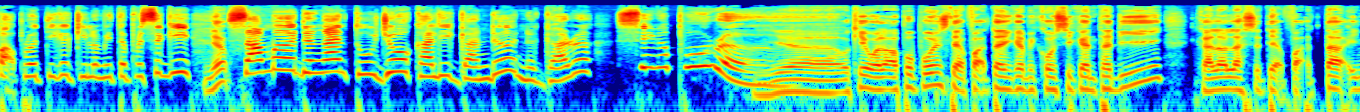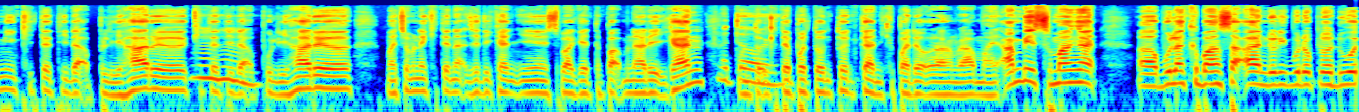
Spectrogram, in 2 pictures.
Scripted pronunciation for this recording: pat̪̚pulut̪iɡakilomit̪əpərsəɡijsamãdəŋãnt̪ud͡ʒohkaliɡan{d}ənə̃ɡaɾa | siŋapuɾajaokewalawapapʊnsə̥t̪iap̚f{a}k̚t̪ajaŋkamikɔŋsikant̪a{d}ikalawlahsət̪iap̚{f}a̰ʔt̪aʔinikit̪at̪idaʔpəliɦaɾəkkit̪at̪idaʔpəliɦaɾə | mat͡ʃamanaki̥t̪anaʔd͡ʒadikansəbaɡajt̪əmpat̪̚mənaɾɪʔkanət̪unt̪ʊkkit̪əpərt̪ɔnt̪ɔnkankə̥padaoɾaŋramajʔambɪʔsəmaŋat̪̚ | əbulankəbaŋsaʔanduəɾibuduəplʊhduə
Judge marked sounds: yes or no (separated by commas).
yes, yes, yes, yes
